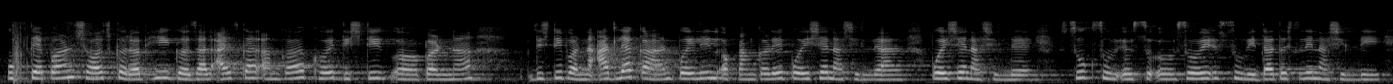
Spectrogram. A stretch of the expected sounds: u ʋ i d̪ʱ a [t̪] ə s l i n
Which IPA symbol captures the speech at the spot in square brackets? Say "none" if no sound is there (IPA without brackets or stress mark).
t̪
